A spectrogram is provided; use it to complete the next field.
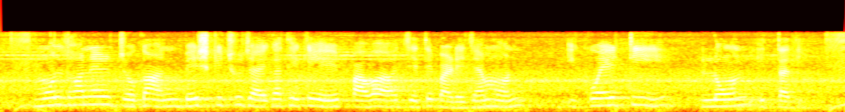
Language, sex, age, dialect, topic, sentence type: Bengali, female, 18-24, Standard Colloquial, banking, statement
